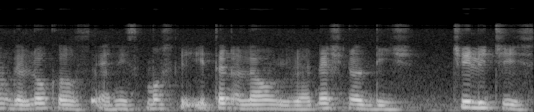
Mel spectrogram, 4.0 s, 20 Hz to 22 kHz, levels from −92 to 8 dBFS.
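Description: No technical faults can be heard in this speech recording. Nothing in the audio path draws attention to itself at any point.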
